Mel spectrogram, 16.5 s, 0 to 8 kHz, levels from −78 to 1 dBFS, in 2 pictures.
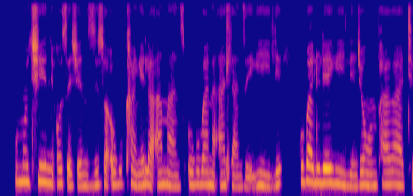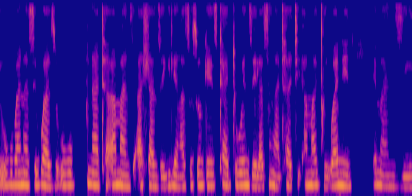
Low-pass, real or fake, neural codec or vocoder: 7.2 kHz; real; none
